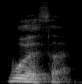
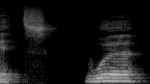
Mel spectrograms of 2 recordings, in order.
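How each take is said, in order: First: The phrase is said quickly at normal speed. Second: The phrase is said slowly and deliberately. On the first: "And at normal speed" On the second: "So slowly"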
